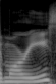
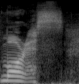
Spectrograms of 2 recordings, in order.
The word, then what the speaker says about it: Maurice: point of contention where people would say Maurice and he's like it's pronounced Morris.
